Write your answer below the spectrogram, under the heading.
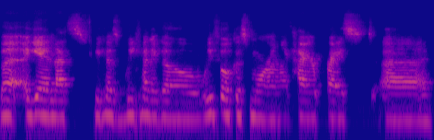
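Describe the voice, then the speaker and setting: In a normal speaking voice, a woman talks at a moderate pace with fairly even intonation. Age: 30s. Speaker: online reseller and video host. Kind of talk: casual chat.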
